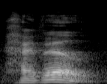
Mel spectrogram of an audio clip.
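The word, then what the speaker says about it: Hebel: Abel his name is heaven it's not a it's just an H h-e-b II L the B is pronounced like a V have ed and his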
